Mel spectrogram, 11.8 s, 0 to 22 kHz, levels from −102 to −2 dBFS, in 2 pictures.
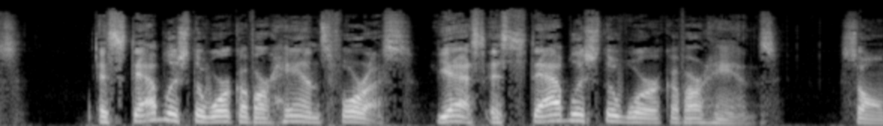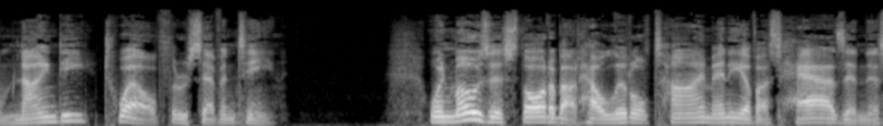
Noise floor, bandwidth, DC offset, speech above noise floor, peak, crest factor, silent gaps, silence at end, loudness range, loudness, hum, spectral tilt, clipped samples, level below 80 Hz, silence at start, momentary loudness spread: -77 dBFS; 15.5 kHz; under 0.1%; 52 dB; -6 dBFS; 18 dB; none; 0 s; 6 LU; -25 LUFS; none; -4 dB/octave; under 0.1%; -64 dBFS; 0 s; 12 LU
